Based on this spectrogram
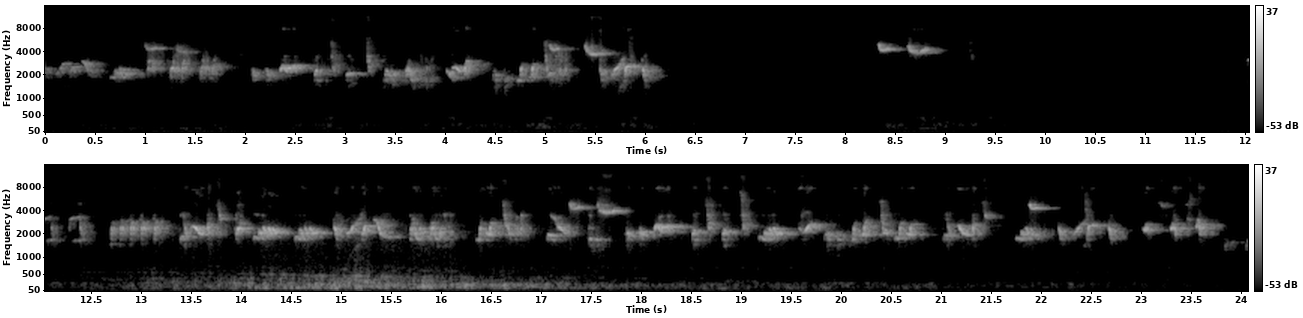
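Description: A pet bird chirps in quick, high-pitched runs of twittering notes, stops, gives one short call, then falls silent again before starting a long burst of rapid chirping that continues to the end.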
